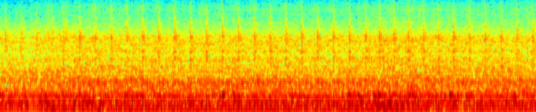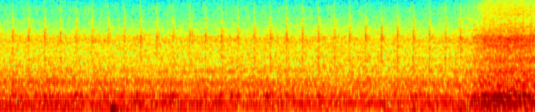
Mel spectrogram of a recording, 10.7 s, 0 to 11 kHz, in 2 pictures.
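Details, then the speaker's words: Aston Martin DB9 engine, warm, on a lift with load and raised rpm: a fast uneven cyclic tick over a steady idle, loudest from under the front wheel arches; piston slap from worn liners plus worn small-end bushes. "but this block was removed from a car that was making exactly the same sounds what we've just heard and it's a combination of two things"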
